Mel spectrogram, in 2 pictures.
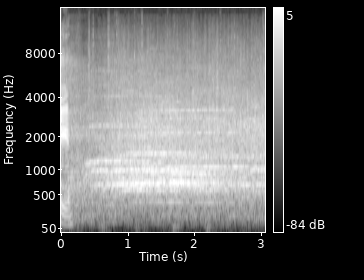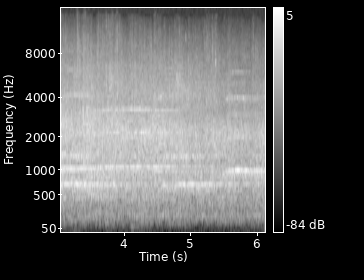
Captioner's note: audience applauding and cheering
